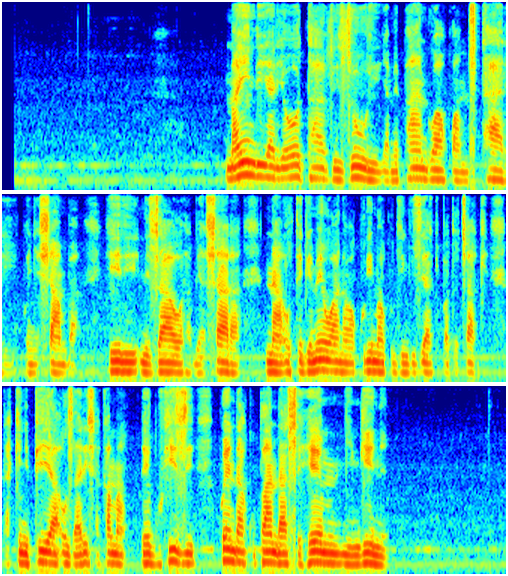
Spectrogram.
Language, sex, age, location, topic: Swahili, male, 18-24, Dar es Salaam, agriculture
